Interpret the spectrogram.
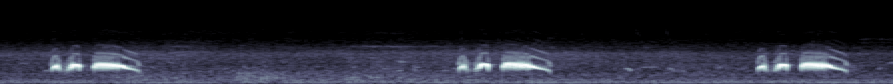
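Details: Spotted dove decoy cooing to draw in wild birds: three evenly spaced phrases roughly three and a half seconds apart, two short hoots then a prolonged sliding-down coo each time, low background noise.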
